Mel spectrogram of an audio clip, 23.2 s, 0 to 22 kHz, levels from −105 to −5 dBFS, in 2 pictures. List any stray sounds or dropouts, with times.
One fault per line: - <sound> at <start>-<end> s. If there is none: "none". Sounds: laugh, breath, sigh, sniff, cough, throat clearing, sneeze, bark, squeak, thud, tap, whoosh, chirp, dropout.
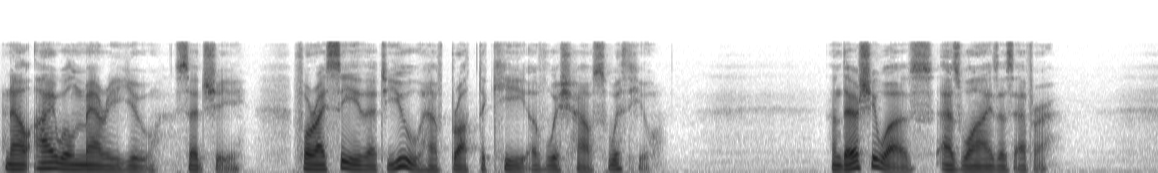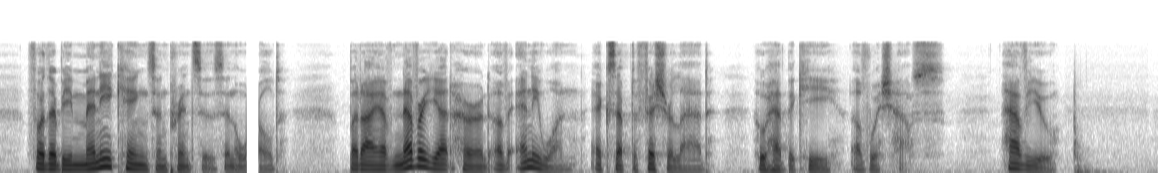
- dropout at 14.0-14.2 s
- thud at 22.3-22.9 s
